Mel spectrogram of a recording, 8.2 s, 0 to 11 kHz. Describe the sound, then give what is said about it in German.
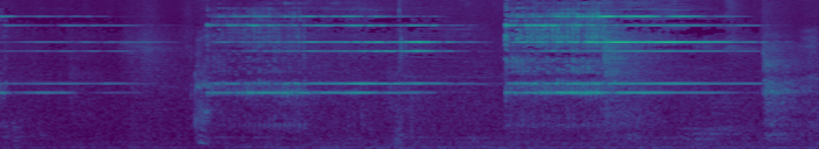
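A telephone rings during a university lecture. High electronic ringtone tones repeat in long bursts with short gaps between them, over a soft steady background hum. “ja, danke für den Anruf, aber ich bin gerade noch in meiner Vorlesung, ich rufe dann zurück in 10 Minuten”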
